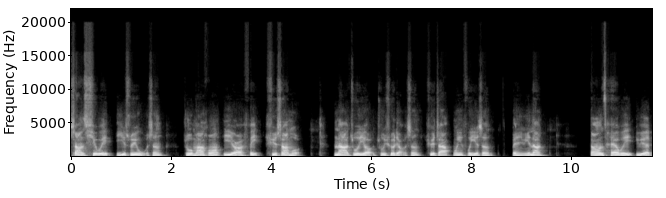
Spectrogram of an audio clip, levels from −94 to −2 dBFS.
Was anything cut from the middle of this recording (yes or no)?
no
